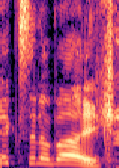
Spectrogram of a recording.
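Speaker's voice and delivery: loud hollered response. Telling how a man spotted them fixing a bike, imitating a man shouting back. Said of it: "He shouted back".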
